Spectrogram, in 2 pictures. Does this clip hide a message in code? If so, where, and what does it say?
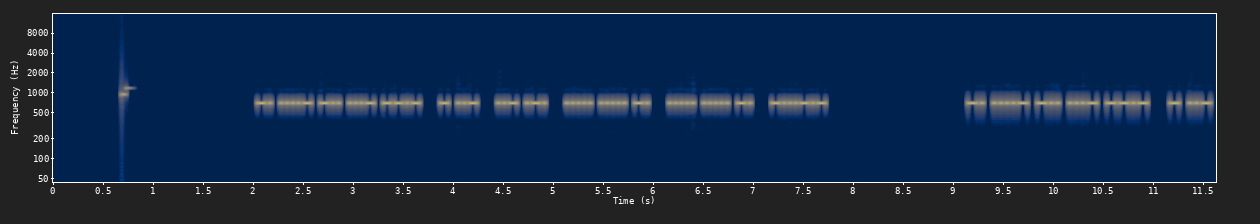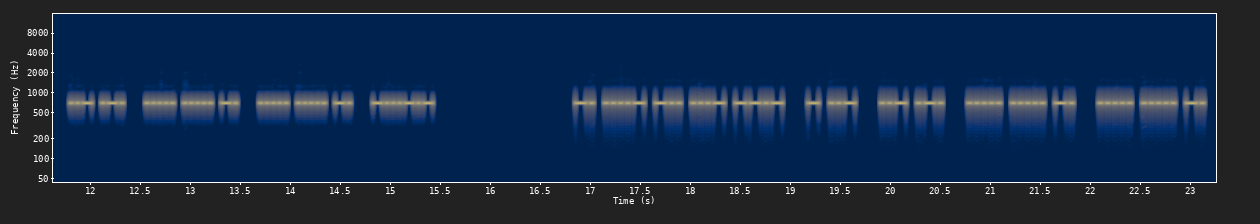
Yes: Morse code from 2.0 to 23.1 s, heard as a keyed tone, about 38 wpm, 700 Hz. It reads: N4DVQ TU UR 55N 55N <BK> N4DVQ TU UR 55N 55N <BK> N4DVQ TU UR 55N 55N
